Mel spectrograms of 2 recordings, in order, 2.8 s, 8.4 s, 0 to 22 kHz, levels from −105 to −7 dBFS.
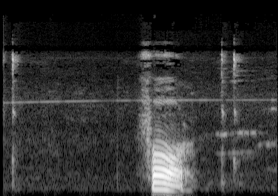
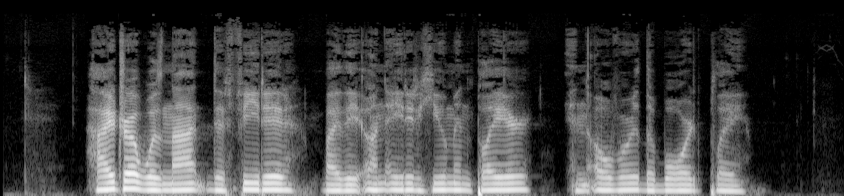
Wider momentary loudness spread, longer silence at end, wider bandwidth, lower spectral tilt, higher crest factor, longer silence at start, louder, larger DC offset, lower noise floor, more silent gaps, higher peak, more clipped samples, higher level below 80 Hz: first, 21 LU vs 11 LU; second, 0.4 s vs 1 s; about the same, 9.2 kHz vs 8.8 kHz; second, -6 dB/octave vs -9 dB/octave; about the same, 18 dB vs 18 dB; first, 1.45 s vs 0.9 s; first, -15 LUFS vs -20 LUFS; neither; second, -62 dBFS vs -72 dBFS; neither; about the same, -2 dBFS vs -2 dBFS; neither; second, -68 dBFS vs -40 dBFS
